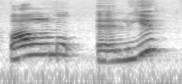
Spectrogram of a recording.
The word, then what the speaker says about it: palmuöljy: We have palmuöljy.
